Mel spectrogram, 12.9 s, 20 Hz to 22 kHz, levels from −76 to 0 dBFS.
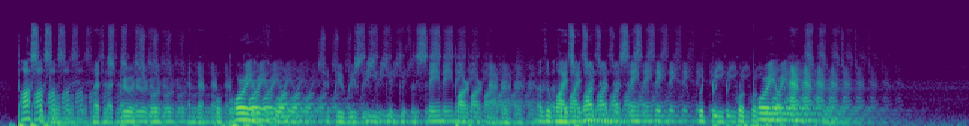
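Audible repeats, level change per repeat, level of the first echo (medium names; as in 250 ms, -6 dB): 7, -4.5 dB, -4.5 dB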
